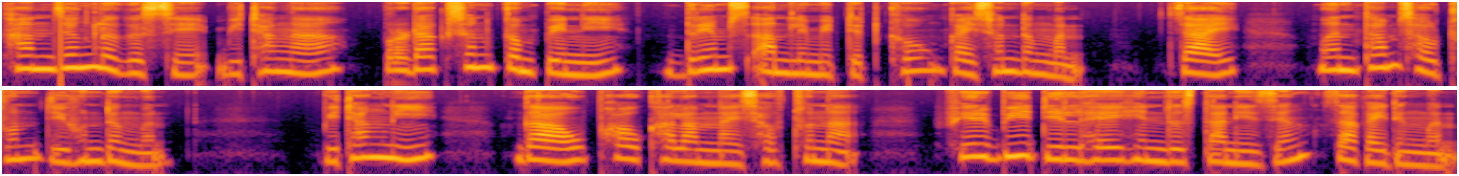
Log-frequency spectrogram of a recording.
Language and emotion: Bodo, neutral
